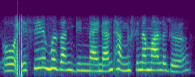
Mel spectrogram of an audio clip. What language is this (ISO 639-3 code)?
brx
